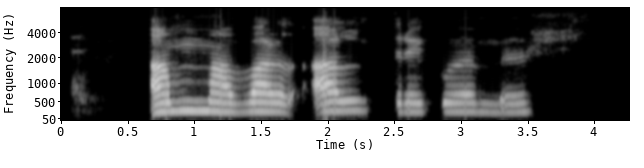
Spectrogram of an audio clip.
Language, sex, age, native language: Icelandic, female, 7, Icelandic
